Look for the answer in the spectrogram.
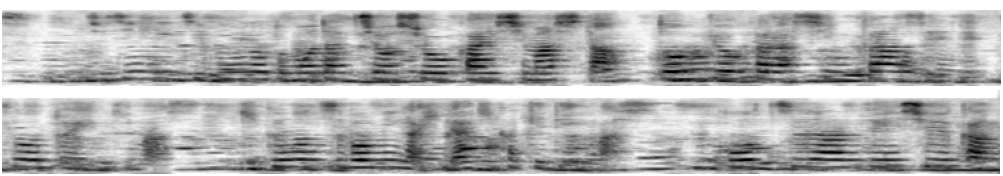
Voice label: female, live rec, 250ms, 5cm

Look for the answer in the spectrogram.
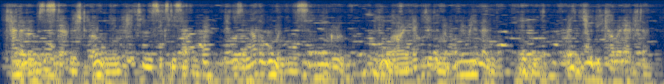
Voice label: male, live rec, 130ms, 1m

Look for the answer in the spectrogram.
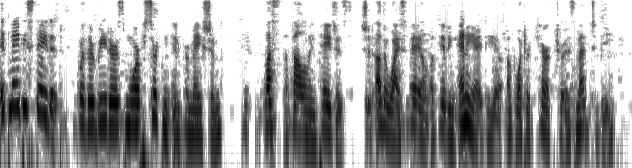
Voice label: female; SASSEC07

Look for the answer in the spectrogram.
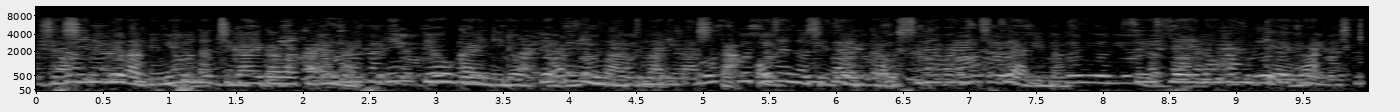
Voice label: test female synthconv 130ms 1m src; SiSEC08; SiSEC underdetermined

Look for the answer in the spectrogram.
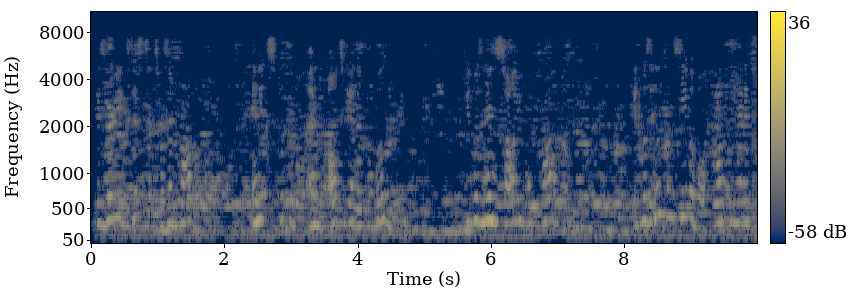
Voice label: female synthconv 5cm; SASSEC07

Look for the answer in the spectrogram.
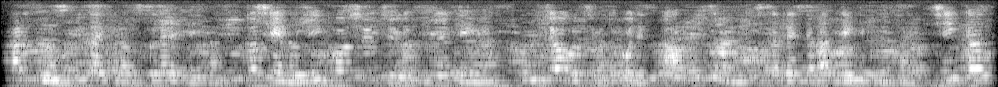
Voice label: test female live rec; SiSEC11; underdetermined

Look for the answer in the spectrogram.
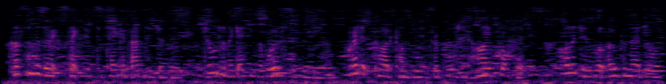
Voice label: female live rec; SiSEC10; underdetermined

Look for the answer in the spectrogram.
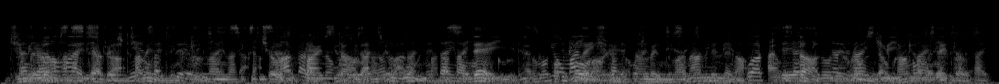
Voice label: male liverec 130ms 5cm mix

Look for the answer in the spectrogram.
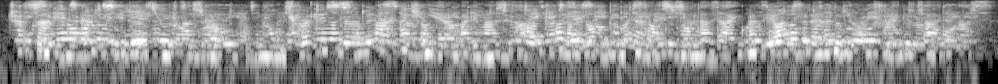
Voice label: female4 liverec 250ms 5cm src

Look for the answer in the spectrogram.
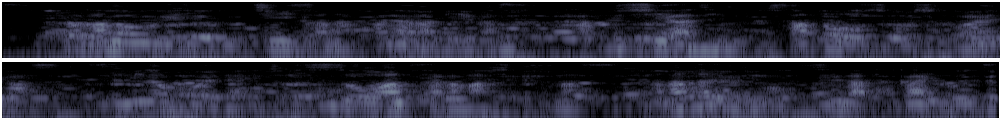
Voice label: test male live rec; SiSEC11; underdetermined

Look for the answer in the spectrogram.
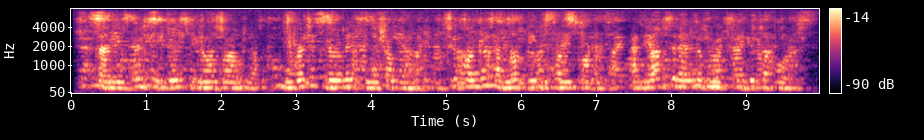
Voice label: female live rec

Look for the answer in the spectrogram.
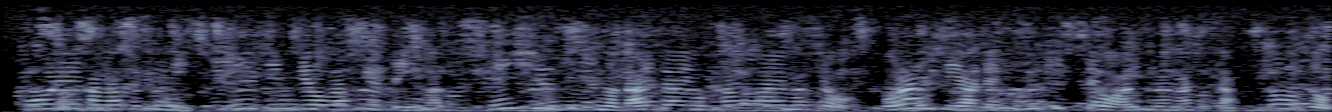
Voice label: female, live rec; SiSEC08; SiSEC underdetermined

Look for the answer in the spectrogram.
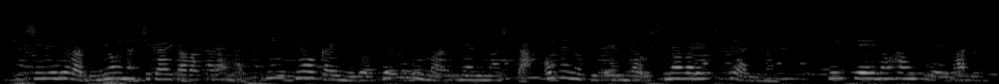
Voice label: female, synth conv, 130ms, 5cm; SiSEC10; underdetermined

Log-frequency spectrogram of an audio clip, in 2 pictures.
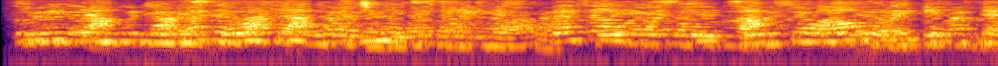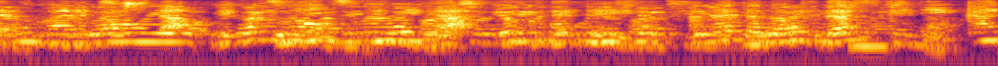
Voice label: female synthconv 250ms 5cm; SiSEC08; SiSEC underdetermined

